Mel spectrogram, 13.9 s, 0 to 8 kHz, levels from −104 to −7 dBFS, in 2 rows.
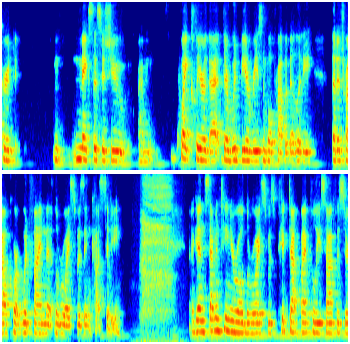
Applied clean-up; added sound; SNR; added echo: none; Breathing; 12 dB; none.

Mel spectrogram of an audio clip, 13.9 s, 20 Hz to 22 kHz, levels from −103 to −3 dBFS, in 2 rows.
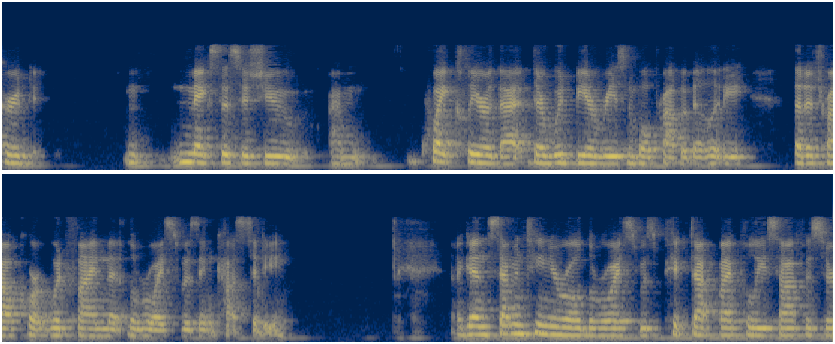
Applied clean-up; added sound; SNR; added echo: none; none; none; none.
